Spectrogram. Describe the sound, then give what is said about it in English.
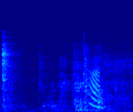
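A back door with a stuck lock opening: a sharp clack at the start, some soft rattling, then a brief squeaky creak that slides downward in pitch, all over about two seconds. “I forgot the lock stuck in the back door.”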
